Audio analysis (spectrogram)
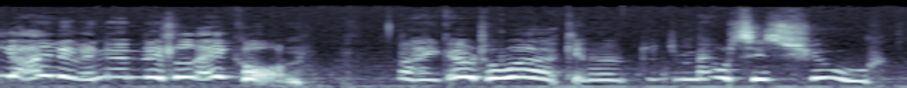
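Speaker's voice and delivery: very high, very slow, drawn-out squeaky put-on voice. Doing a quick Dave Bulmer voice after a sudden request. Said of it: "do your best Dave Bulmer voice".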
